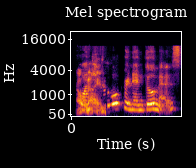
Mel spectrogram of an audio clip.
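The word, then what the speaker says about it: Hernangómez: oh that is that is the actual pronunciation herand Gomez is I looked it up because I did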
